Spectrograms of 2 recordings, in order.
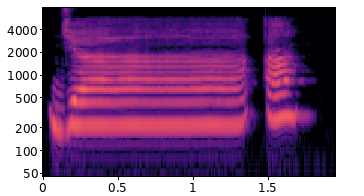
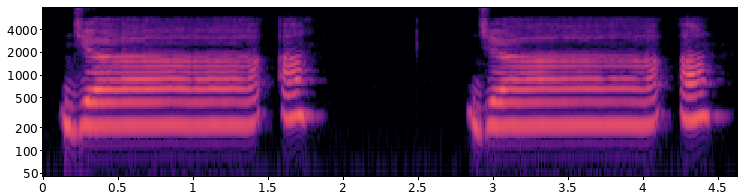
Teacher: If Hamza is in the same word, Madda will be called Madda Muttasil and it is prolonged equals to 4 alif.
